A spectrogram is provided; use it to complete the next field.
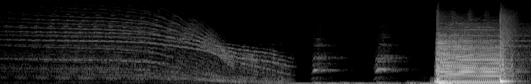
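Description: A pet dog whining and barking: a long, drawn-out falling whine, then two short barks and a final loud, harsh burst of barking, with no talking.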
